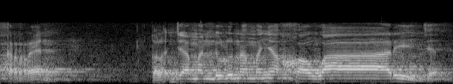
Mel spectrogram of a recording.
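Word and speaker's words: خوارج: Kalau zaman dulu namanya khawarij, kha waw ada alif, jadi dua harokat bacanya, ro dan jim.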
